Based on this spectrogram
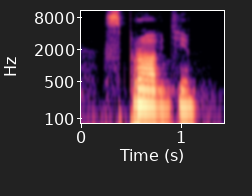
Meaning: indeed, really, truly
- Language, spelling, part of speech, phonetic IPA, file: Ukrainian, справді, adverb, [ˈsprau̯dʲi], Uk-справді.ogg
